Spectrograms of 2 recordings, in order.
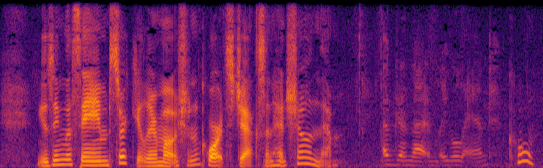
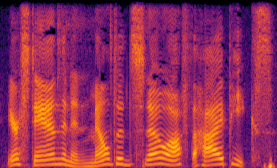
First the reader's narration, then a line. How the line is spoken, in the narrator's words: chuckled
